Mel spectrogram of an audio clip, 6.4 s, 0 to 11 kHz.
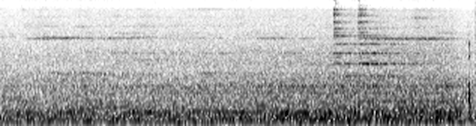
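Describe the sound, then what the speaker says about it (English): An MBTA Green Line E train, a Type 8 light-rail car built by Ansaldo Breda, rides northbound from Government Center, with a loud steady rumble of wheels on track, thin high squeal tones and a couple of sharp clicks. "Let's hop on an E train northbound from Government Center to Medford/Tufts"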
